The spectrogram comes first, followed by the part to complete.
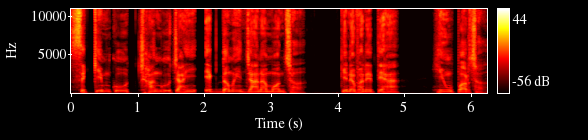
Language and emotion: Nepali, neutral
